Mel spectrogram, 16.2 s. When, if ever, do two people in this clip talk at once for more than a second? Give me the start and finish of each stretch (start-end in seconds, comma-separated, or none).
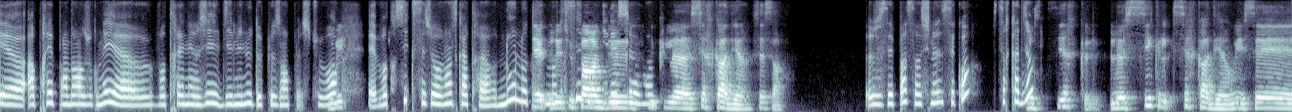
6.6-8.0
